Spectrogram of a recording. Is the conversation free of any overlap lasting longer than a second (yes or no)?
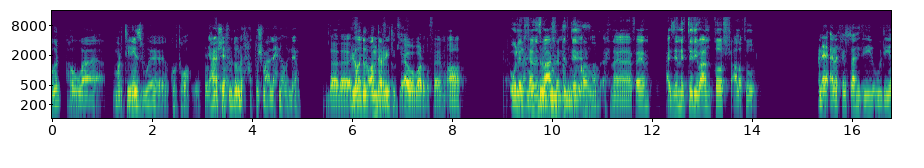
no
